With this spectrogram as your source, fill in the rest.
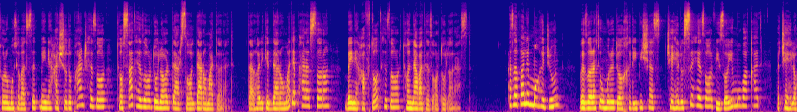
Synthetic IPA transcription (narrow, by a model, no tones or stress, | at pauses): et̪oːɾemot̪ʰævæsːet̪̚be̞jne̞hæʃt̪ɒːd̪opʰæːnd͡ʒhe̞zɒːɾt̪ʰɒːsæd̪he̞zɒːɾd̪olɒːɾd̪æɾsɒːld̪æɾɒːmæd̪̚d̪ɒ̰ːɾæ̰nd̪̥ | d̪̥æ̰ɾɦɒːliːcʰe̞d̪æɾɒːmæd̪e̞pʰæɾæst̪ɒːɾɒːnbejne̞hæft̪ɒːd̪̥he̞zɒːɾt̪ʰɒːnævæd̪̥he̞zɒ̰ːɾd̪o̞lɒ̰ːɾæst̪ | ʔæzævːælemɒːɦed͡ʒuːn | ve̞zɒːɾæt̪ʰeomuːɾe̞d̪ɒːxe̞liːbiːʃæzt͡ʃʰe̞ɦe̞lo̞se̞ɦe̞zɒːɾviːzɒːjemo̞væɢːæt̪ʰ | væt͡ʃʰe̞helo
